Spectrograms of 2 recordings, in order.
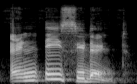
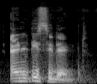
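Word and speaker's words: antecedent: अनुसार इसे लिया जाएगा यहां यह टर्म है इसे पढ़ा जाता है एंटीसीमेंट क्या पढ़ते हैं इसे एंटीसीमेंट और इसे हिंदी में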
